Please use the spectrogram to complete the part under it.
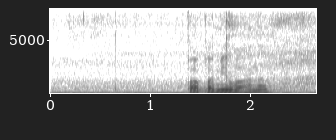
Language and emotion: Russian, neutral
